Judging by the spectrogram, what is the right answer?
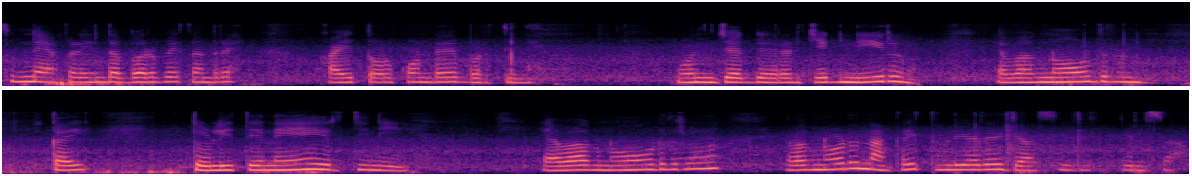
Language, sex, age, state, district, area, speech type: Kannada, female, 30-45, Karnataka, Kolar, urban, spontaneous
